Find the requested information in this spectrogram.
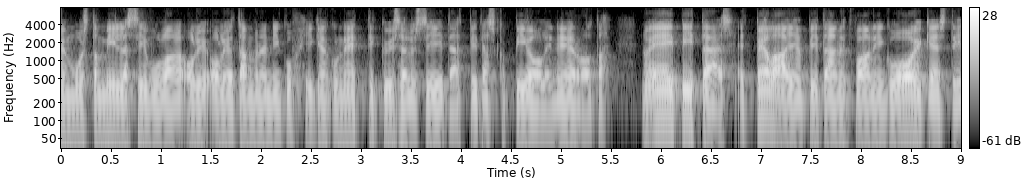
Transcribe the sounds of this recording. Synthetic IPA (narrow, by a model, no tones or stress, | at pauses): emmuist̪ɑmmilːæsiʋulːɑo̰liʔolijot̪æmːønenniːŋkuikæːŋkunet̪ːikyselysiːt̪æet̪̚pit̪æskøpiolinerot̪ɑ | noeipit̪æˑisḛt̪̚pelɑjempit̪æːnyt̪ʋɑːniːŋkuoikeːst̪i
